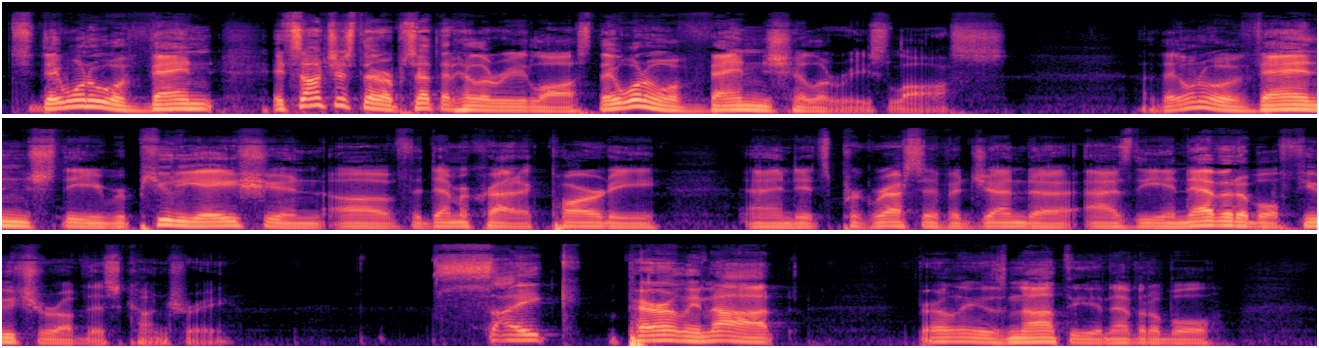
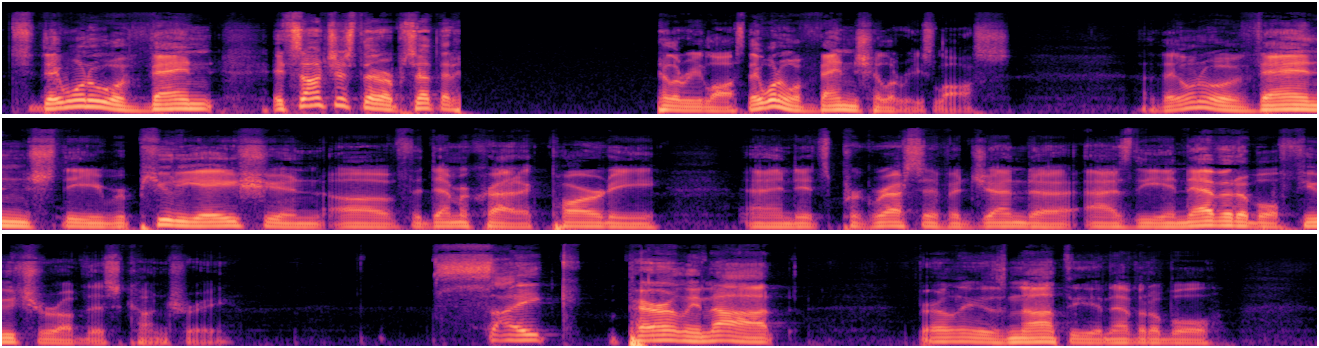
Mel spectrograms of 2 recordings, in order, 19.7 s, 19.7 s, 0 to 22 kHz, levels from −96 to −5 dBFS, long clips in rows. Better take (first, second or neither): first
